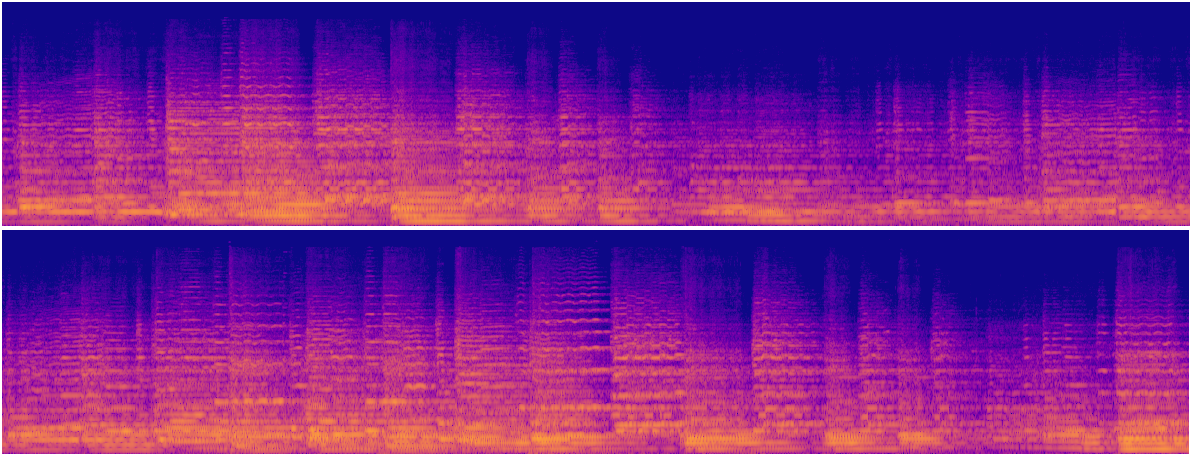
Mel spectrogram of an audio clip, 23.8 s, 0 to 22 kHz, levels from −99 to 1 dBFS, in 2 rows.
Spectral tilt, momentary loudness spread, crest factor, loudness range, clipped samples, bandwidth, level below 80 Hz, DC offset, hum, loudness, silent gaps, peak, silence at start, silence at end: -7.5 dB/octave; 12 LU; 16 dB; 9 LU; under 0.1%; 10 kHz; -56 dBFS; under 0.1%; none; -30 LUFS; none; -14 dBFS; 0 s; 0 s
